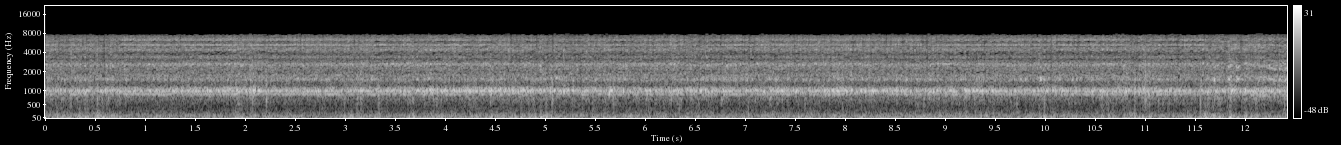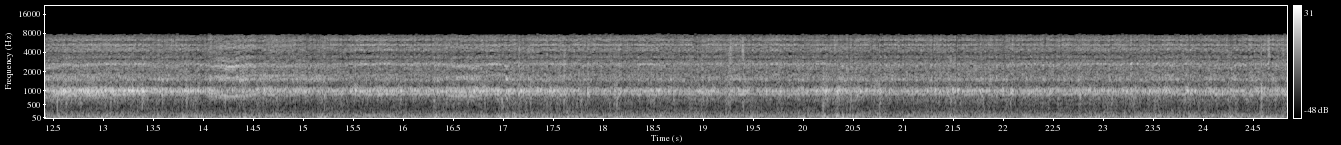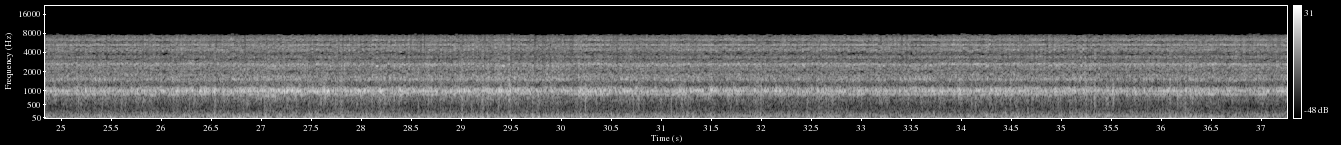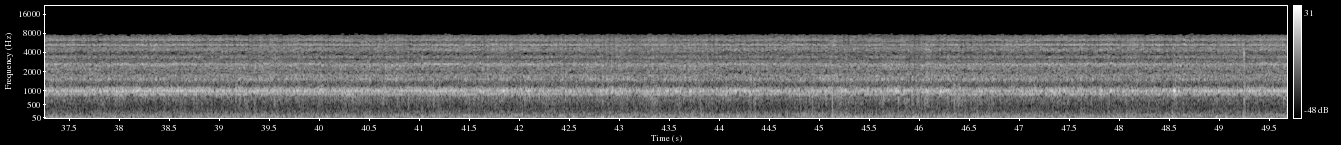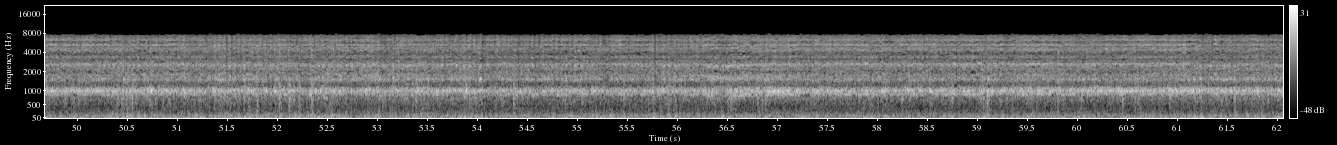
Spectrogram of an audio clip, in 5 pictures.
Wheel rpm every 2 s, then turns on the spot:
240, 230, 230, 230, 230, 240, 230, 230, 230, 240, 240, 230, 230, 230, 230, 230, 230, 230, 240, 240, 230, 230, 230, 230, 240, 230, 230, 230, 230, 230, 230.
none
